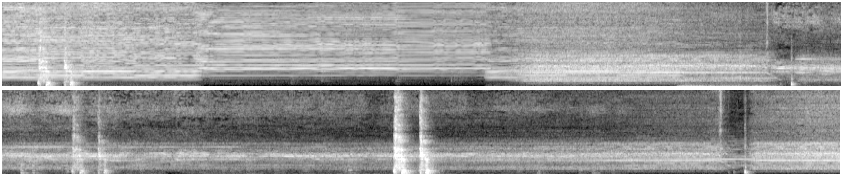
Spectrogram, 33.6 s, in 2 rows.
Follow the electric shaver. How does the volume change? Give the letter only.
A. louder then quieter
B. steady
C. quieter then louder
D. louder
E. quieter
E.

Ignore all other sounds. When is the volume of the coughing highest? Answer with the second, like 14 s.
25 s.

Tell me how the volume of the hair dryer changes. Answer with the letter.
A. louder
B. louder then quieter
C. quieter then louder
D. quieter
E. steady
C.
